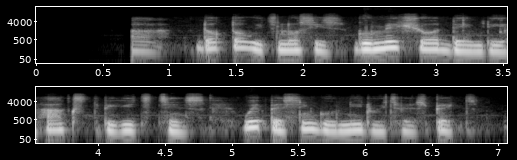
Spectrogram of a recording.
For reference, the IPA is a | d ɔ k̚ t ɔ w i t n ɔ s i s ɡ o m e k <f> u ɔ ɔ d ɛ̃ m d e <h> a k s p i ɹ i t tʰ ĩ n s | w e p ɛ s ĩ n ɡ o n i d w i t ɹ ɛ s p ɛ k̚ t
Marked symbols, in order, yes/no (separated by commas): no, yes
